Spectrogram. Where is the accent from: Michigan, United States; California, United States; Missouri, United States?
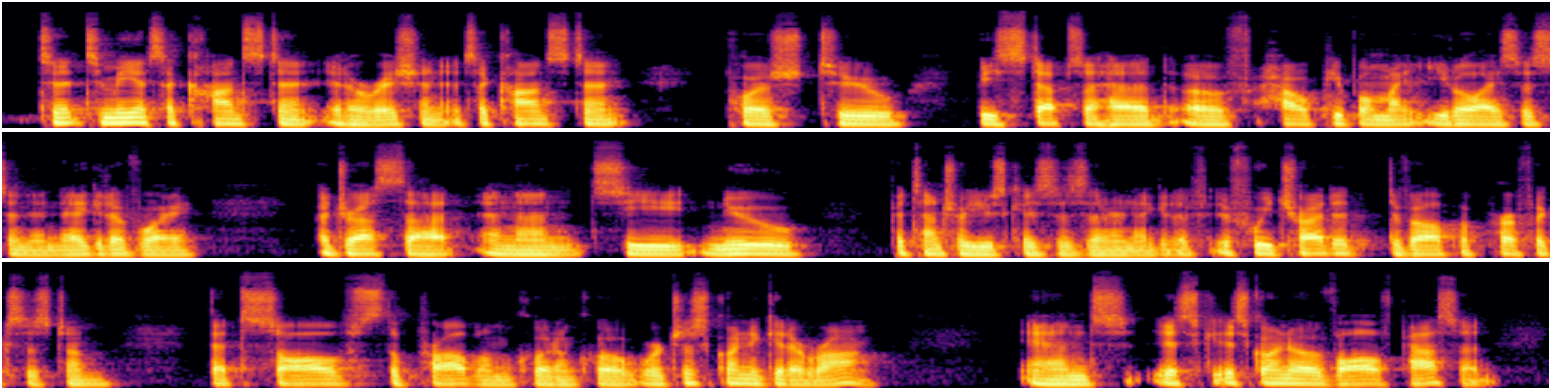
Missouri, United States; St. Louis; I come from a very conservative state of Missouri, where St. Louis, my hometown, is much more liberal.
